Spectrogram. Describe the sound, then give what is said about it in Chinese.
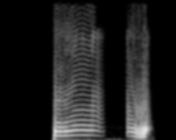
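Two loud, buzzy fart sounds: a long sustained one lasting about half a second, then a shorter sputtering one after a brief pause, with no talking. “哦，嗯，好臭呀！”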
